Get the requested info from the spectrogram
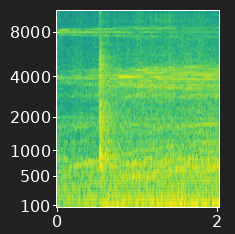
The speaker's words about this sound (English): Now I'm going to show you how the patient is sealed in the room. The protective door outside closes.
